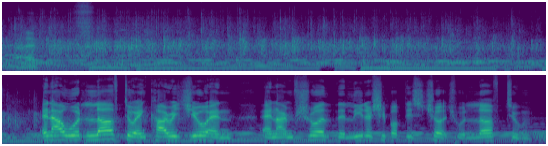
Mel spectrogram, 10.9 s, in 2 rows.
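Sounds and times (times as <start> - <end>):
audience clapping: 0.0 - 6.7
speech: 0.2 - 1.3, 5.8 - 10.8.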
